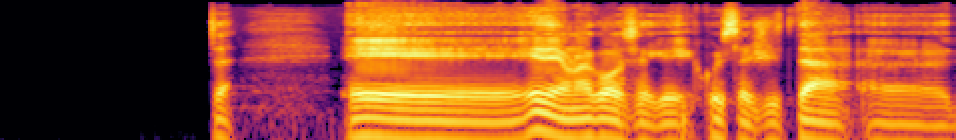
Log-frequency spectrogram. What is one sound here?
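An older man speaks calmly into microphones close by.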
